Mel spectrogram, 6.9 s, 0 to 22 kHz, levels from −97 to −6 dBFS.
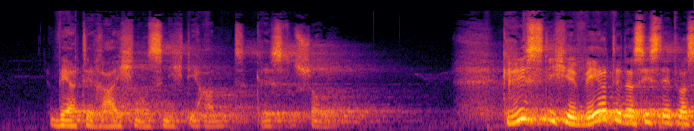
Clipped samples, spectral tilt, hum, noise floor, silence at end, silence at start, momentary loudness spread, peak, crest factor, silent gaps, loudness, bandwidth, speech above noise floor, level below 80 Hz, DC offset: under 0.1%; -3.5 dB/octave; none; -65 dBFS; 0 s; 0.5 s; 20 LU; -6 dBFS; 18 dB; none; -21 LUFS; 16 kHz; 43 dB; -66 dBFS; under 0.1%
